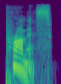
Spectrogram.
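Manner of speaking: "Promise." settled and falling; firm reply. A narrator's reading. Lise reassuring Mary, steady promise. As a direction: answer "Promise." calmly with a falling close. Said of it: "Promise." answer".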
